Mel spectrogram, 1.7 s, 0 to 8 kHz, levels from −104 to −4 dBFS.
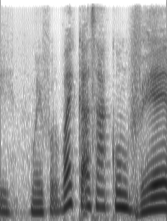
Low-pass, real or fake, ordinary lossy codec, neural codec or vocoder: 7.2 kHz; fake; none; codec, 16 kHz, 0.5 kbps, X-Codec, WavLM features, trained on Multilingual LibriSpeech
